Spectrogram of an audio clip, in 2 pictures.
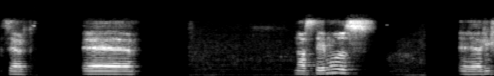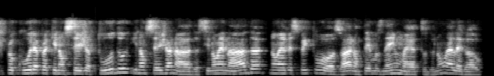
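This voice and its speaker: A man speaking over a video call on an online panel, slightly higher-pitched than most men. He explains his views thoughtfully, building his points with everyday examples. The sound is dull and lo-fi, like a streamed call. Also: slow pace, pauses often, a bit bright. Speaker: school founder. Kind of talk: live online panel talk.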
